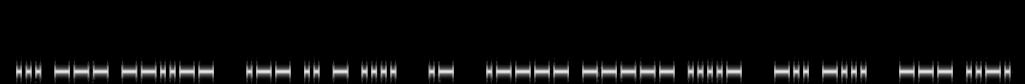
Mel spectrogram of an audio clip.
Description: Morse code, heard as a keyed tone, about 25 wpm, 600 Hz. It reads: SO, WITH A 104 DB OF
